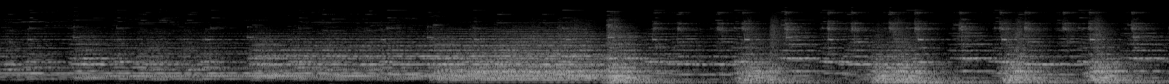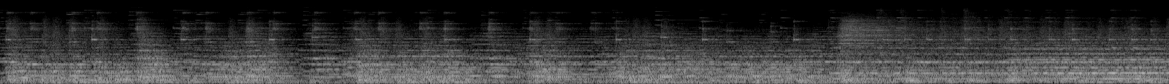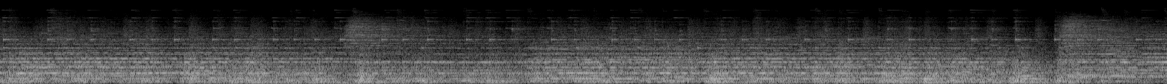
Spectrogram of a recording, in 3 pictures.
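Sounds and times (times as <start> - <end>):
percussion: 0.0 - 35.0
concert band playing: 4.3 - 35.0.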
